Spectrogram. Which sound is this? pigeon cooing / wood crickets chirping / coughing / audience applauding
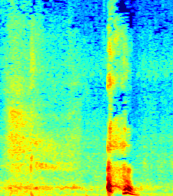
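coughing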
